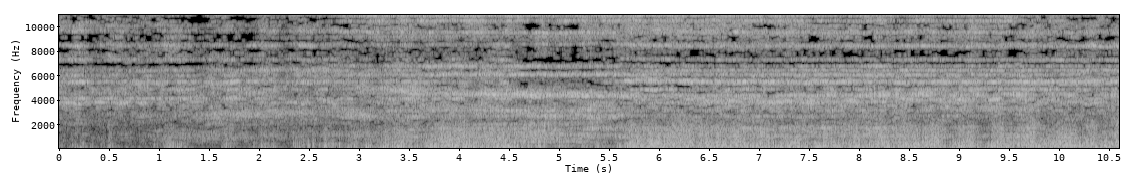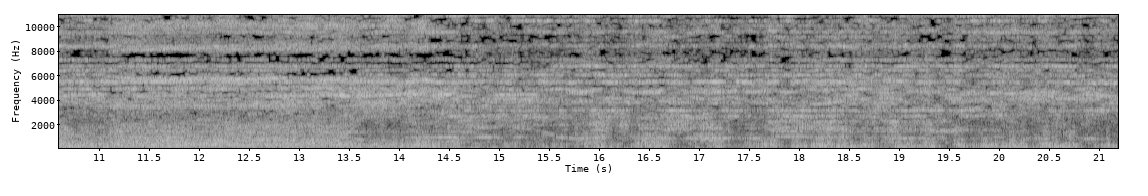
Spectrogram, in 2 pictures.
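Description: Handheld angle grinder running with its disc pressed against the edge of a granite stair tread, grinding the molded edge profile: a continuous high-pitched grinding screech. The grinding is heavier from about four seconds in until about thirteen seconds, then lighter and more uneven.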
